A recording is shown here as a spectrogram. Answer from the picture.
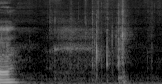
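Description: Faint, soft clicks and rustling of glossy trading cards being slid one by one through a hand-held stack.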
